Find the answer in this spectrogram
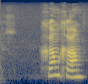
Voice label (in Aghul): "хьам-хьам", aghul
